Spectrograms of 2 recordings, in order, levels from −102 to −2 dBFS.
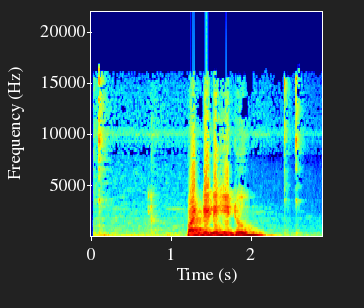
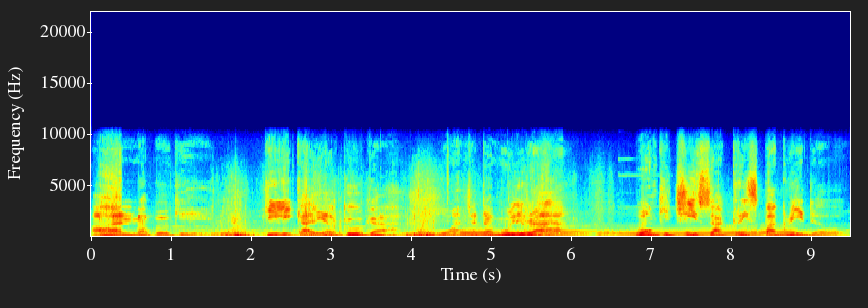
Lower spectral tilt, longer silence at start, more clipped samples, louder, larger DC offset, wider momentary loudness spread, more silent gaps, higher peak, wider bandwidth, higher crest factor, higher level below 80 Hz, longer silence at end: about the same, -5.5 dB/octave vs -5.5 dB/octave; about the same, 0.1 s vs 0 s; neither; first, -9 LUFS vs -18 LUFS; neither; first, 21 LU vs 13 LU; neither; about the same, 0 dBFS vs -2 dBFS; first, 17.5 kHz vs 10 kHz; about the same, 12 dB vs 16 dB; second, -40 dBFS vs -26 dBFS; first, 0.7 s vs 0 s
